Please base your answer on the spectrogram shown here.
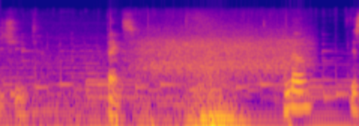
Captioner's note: cheering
